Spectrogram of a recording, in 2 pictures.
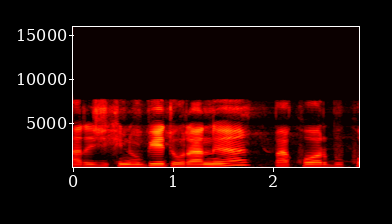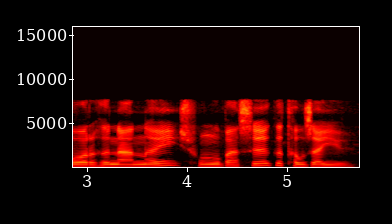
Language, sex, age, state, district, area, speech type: Bodo, female, 60+, Assam, Baksa, rural, spontaneous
